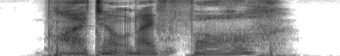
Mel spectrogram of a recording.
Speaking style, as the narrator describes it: Red asked, his voice ragged and hoarse

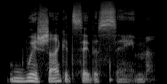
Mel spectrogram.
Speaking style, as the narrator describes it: Red growled

